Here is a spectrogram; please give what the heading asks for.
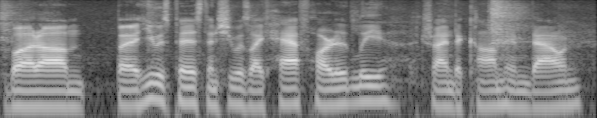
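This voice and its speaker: A young man and podcast co-host telling a story in casual chat with friends, slangy and animated, acting out the people he quotes. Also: low-pitched, moderate pace, a little hiss or hum.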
